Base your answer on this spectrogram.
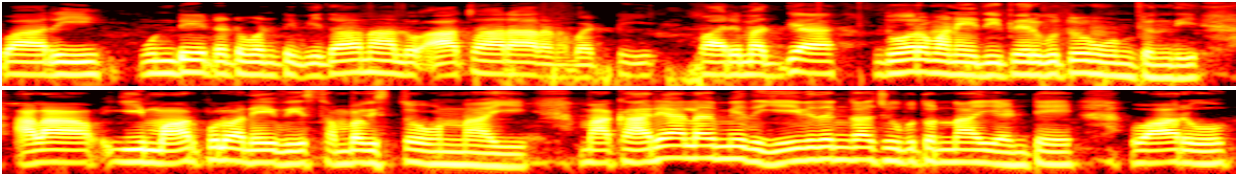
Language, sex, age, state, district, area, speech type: Telugu, male, 18-30, Andhra Pradesh, Srikakulam, urban, spontaneous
